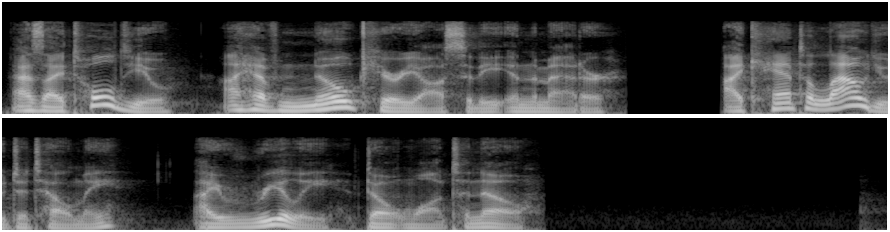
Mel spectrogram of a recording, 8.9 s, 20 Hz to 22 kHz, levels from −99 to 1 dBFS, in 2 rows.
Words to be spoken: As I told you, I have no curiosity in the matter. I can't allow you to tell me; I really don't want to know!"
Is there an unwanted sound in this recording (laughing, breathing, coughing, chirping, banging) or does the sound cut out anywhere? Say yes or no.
no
